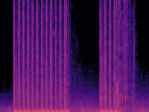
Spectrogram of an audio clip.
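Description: Two loud bursts of rapid automatic gunfire from a weapon in the video game Star Citizen, a long burst followed by a shorter one after a brief pause, close and with no talk over them.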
